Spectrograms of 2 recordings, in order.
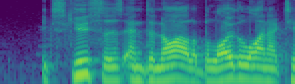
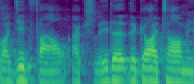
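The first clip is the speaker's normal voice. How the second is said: ordinary talk, nothing marked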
